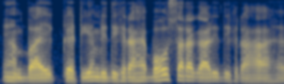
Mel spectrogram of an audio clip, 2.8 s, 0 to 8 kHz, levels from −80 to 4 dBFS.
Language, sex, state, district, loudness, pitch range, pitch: Hindi, male, Jharkhand, Garhwa, -16 LUFS, 125-135 Hz, 130 Hz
